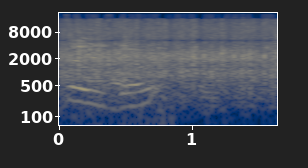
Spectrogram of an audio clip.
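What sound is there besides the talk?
round of applause from podcast hosts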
